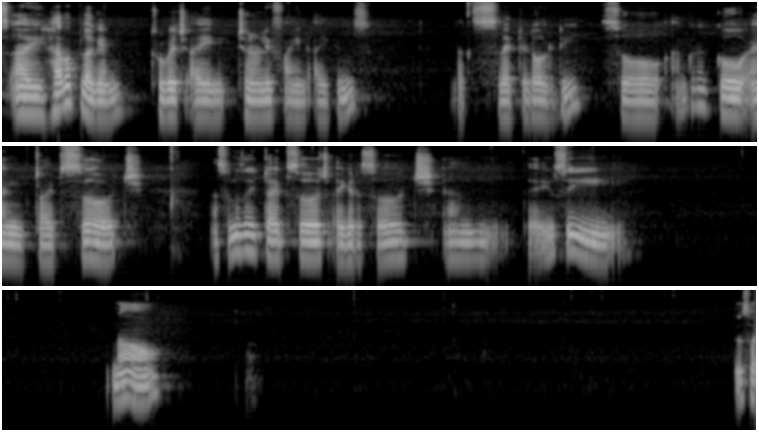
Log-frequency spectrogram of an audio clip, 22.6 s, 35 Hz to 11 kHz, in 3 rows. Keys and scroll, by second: 1.0 super+', 4.6 Return, 7.9-9.1 typing, 9.2 Return.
